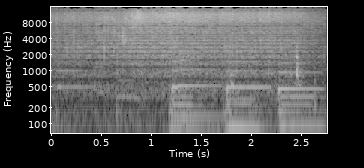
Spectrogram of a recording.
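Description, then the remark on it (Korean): Lamb ribs and black pork sizzle steadily on a hot grill while camping in Gapyeong, a dense crackling hiss that runs throughout, with a few low tonal hums swelling in and out underneath. No one speaks. “자, 그럼 이제 고기 한번 구워볼까?”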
